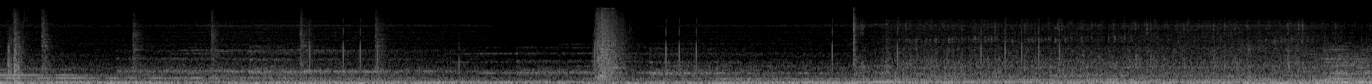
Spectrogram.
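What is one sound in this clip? Short game menu clicks tick now and then.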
